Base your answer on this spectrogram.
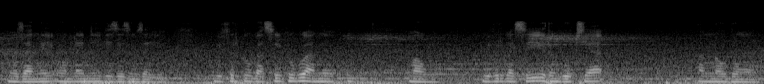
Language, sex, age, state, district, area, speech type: Bodo, male, 18-30, Assam, Chirang, urban, spontaneous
